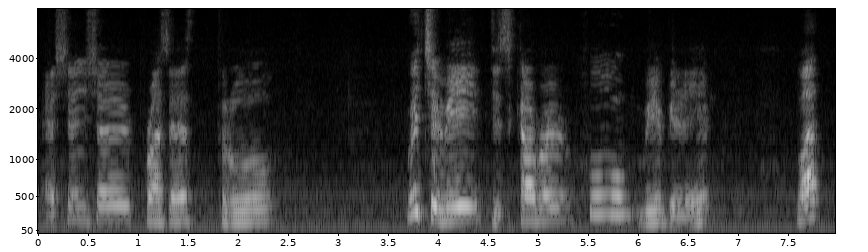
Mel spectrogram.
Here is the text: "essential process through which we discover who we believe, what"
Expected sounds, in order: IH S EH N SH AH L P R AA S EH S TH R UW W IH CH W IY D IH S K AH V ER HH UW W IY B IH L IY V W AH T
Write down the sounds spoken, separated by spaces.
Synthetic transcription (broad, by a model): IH S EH N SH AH L P R AA S EH S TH R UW W IH CH W IY D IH S K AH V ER HH UW W IY B IH L IY V W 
